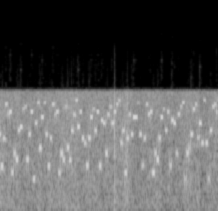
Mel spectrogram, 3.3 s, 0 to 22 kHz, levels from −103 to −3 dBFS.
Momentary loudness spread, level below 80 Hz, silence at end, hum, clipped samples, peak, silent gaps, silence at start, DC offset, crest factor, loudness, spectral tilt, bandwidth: 1 LU; -50 dBFS; 0 s; none; under 0.1%; -6 dBFS; none; 0 s; under 0.1%; 16 dB; -19 LUFS; -6 dB/octave; 4 kHz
